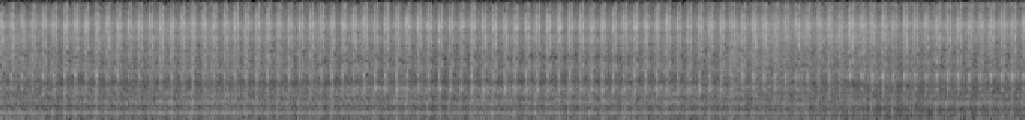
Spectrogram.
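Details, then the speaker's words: Nissan ZNA engine in a Chinese vehicle at idle: sharp, even ticking three to four per second, noise located near cylinders two and three; valve knock, valve clearance to be checked and adjusted. "Al parecer, el ruido viene por este lado, ¿no? Cilindro dos, cilindro tres y ese es un golpe de válvula, ¿no?"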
